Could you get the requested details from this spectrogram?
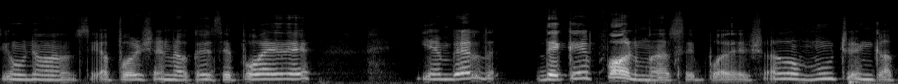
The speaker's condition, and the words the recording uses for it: Cerebral palsy. Una de las cosas de la parálisis cerebral es que en la cabeza está la respuesta y después no puede salir a la luz.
